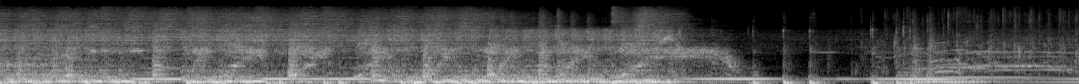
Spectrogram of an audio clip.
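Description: Metalcore band playing live, with distorted guitars, bass and drum kit at full volume. About seven seconds in, the full playing drops away to a few stop-start hits with short gaps, while a low note is held.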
